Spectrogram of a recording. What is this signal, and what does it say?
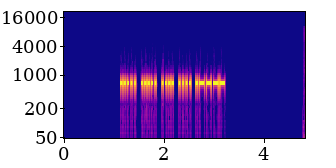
Morse code, heard as a keyed tone, about 34 wpm, 700 Hz. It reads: 55HH1
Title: Five Challenging Letter-Number Combinations 35wpm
